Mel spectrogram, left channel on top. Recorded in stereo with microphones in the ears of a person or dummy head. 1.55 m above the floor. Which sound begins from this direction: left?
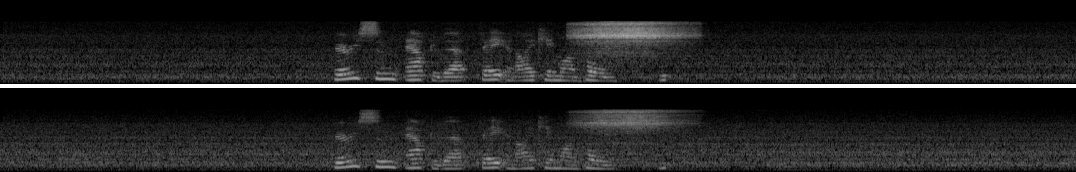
A hiss, at 5.7 s.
